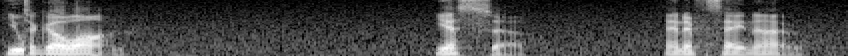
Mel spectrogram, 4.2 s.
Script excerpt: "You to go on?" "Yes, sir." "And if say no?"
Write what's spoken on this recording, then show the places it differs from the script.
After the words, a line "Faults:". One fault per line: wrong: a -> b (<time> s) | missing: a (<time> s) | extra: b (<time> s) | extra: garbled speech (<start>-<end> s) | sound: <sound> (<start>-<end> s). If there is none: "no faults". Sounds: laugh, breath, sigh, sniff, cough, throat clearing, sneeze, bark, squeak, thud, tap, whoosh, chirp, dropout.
"You to go on?" "Yes, sir." "And if say no?"
Faults:
no faults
